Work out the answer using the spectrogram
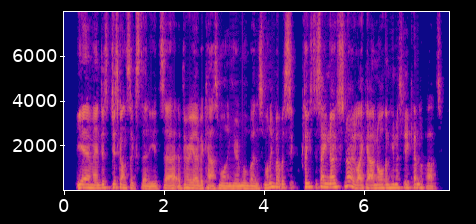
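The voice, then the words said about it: New Zealand accent. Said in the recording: “you don't have the typical Indian accent ... I'm from New Zealand”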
